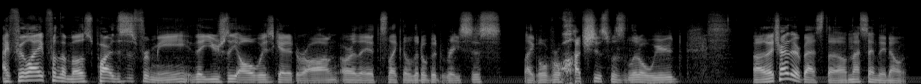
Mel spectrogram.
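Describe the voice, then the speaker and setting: A man's voice: lowish voice, quick pace, fairly bright tone. A young man of Thai heritage chatting casually on a live stream, reading chat aloud, swearing and laughing often. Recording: faint music behind.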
